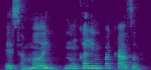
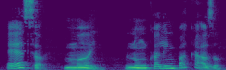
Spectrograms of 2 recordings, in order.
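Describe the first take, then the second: First: Said in the usual way. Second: Slow, with pauses after mãe and limpa; with comma pauses. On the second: Shown as a demonstration. Teacher reads the comma version to the class, slow and paused. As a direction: read "Essa mãe nunca limpa a casa" as a call, pausing at each comma. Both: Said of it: "Notaram a diferença que o uso das vírgulas causou".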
